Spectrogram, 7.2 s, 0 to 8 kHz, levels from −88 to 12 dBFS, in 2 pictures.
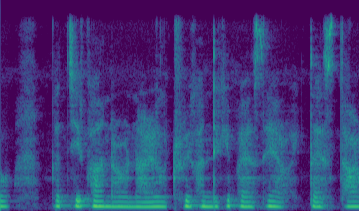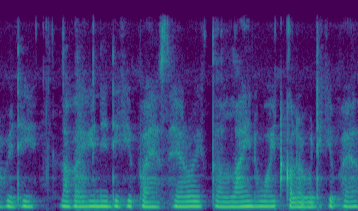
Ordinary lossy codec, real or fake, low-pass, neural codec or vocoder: none; real; 7.2 kHz; none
